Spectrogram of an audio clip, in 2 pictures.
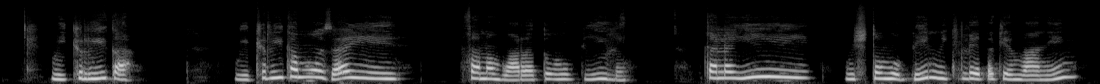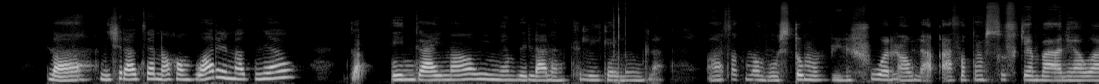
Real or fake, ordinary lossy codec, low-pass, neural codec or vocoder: fake; none; 19.8 kHz; codec, 44.1 kHz, 2.6 kbps, DAC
